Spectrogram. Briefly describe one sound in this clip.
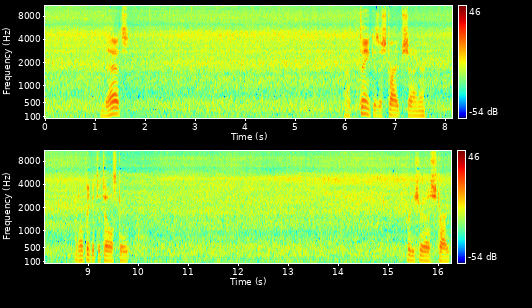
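A shallow stream trickles gently.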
